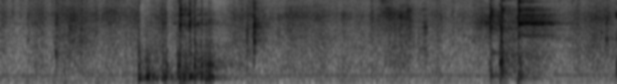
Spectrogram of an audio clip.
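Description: Metal tools and parts clinking and clattering on a workbench: an adjustable wrench being set down while a brass fitting and the temperature-switch sensor are handled. There is a cluster of clinks about a second and a half in, and a short ringing clink near the end.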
